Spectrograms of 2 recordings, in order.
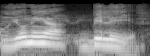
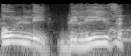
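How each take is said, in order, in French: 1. Le premier mot se prononce 'yonia'. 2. Le premier mot se prononce 'only'. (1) "ils disaient" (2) "au lieu de prononcer"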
